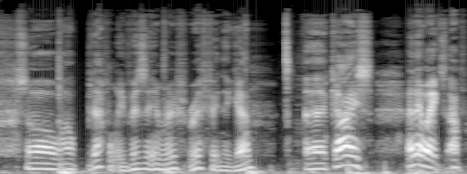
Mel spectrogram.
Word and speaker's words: Ruthin: I'm going to put that in the title tonight of this one cuz it's it's it's it's pronounced riffing cuz the user e something he told me roofing.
